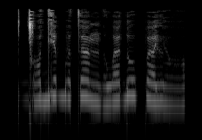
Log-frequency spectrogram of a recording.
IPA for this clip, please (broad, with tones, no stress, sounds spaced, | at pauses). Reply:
ɡ͡ǀ ɔ˨ dʲ ɛ˦ b ə˨ t œ˦˨ ŋ ə̤˨ w œ˦ ɗ u˦ p œ˨ lʲ ɔ̤˨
